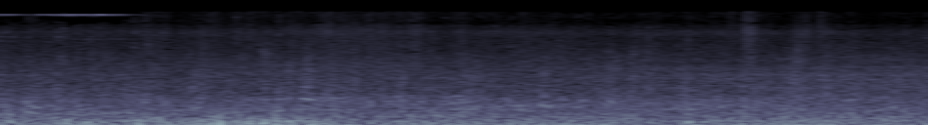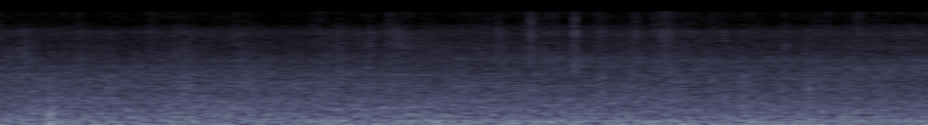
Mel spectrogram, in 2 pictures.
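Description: Busy city street noise hums steadily outdoors.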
